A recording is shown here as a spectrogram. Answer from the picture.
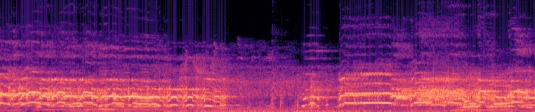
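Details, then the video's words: Several Balenggek roosters crow together at a festival in Kota Solok, with long drawn harmonic crows and rapid stepped syllables overlapping. There is a brief quieter gap midway. "festival ayam kukuak balenggek"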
